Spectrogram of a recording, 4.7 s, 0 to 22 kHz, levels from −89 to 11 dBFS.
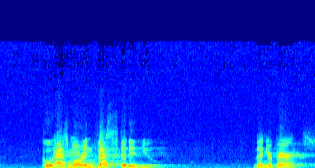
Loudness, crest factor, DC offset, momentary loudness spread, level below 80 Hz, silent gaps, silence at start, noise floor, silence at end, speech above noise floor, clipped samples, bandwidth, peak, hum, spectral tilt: -21 LUFS; 16 dB; under 0.1%; 12 LU; -58 dBFS; none; 0.65 s; -54 dBFS; 0.15 s; 34 dB; under 0.1%; 16.5 kHz; -6 dBFS; none; -6.5 dB/octave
